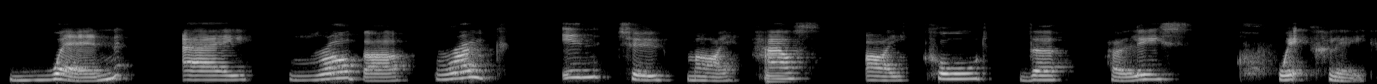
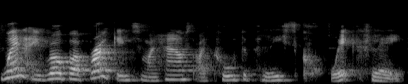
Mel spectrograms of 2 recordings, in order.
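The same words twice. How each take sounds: First: The sentence is read slowly. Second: The sentence is read at normal speed.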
